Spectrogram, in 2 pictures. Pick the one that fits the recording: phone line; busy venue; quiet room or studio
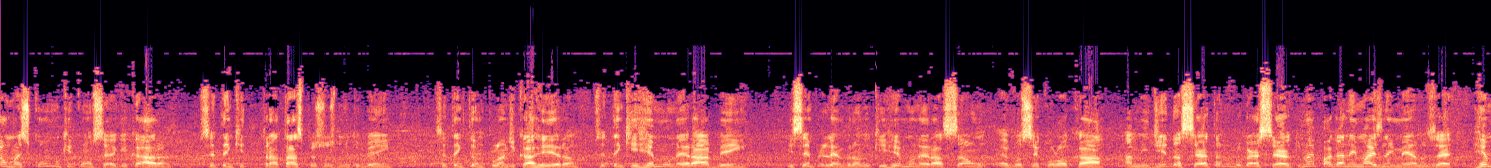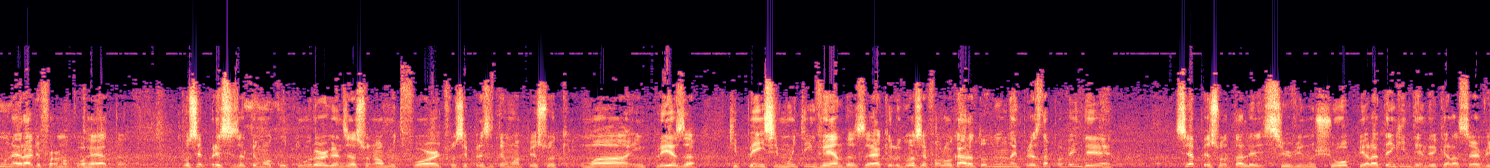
busy venue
